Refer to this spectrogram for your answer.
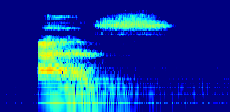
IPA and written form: æz (as)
